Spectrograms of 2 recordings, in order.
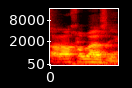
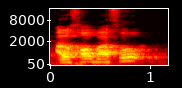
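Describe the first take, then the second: First: The word ends in an i vowel. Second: The word ends in an u vowel. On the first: The speaker calls it right. "harus majlur bacanya" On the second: The speaker calls it wrong. "tidak boleh al khobathu"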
